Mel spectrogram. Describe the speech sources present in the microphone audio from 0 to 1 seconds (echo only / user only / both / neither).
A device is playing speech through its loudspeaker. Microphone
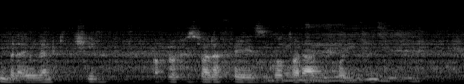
echo only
